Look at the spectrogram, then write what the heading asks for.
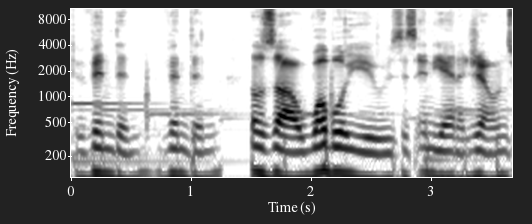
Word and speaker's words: Winden: Also in German, the W is pronounced V, right? Winden.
